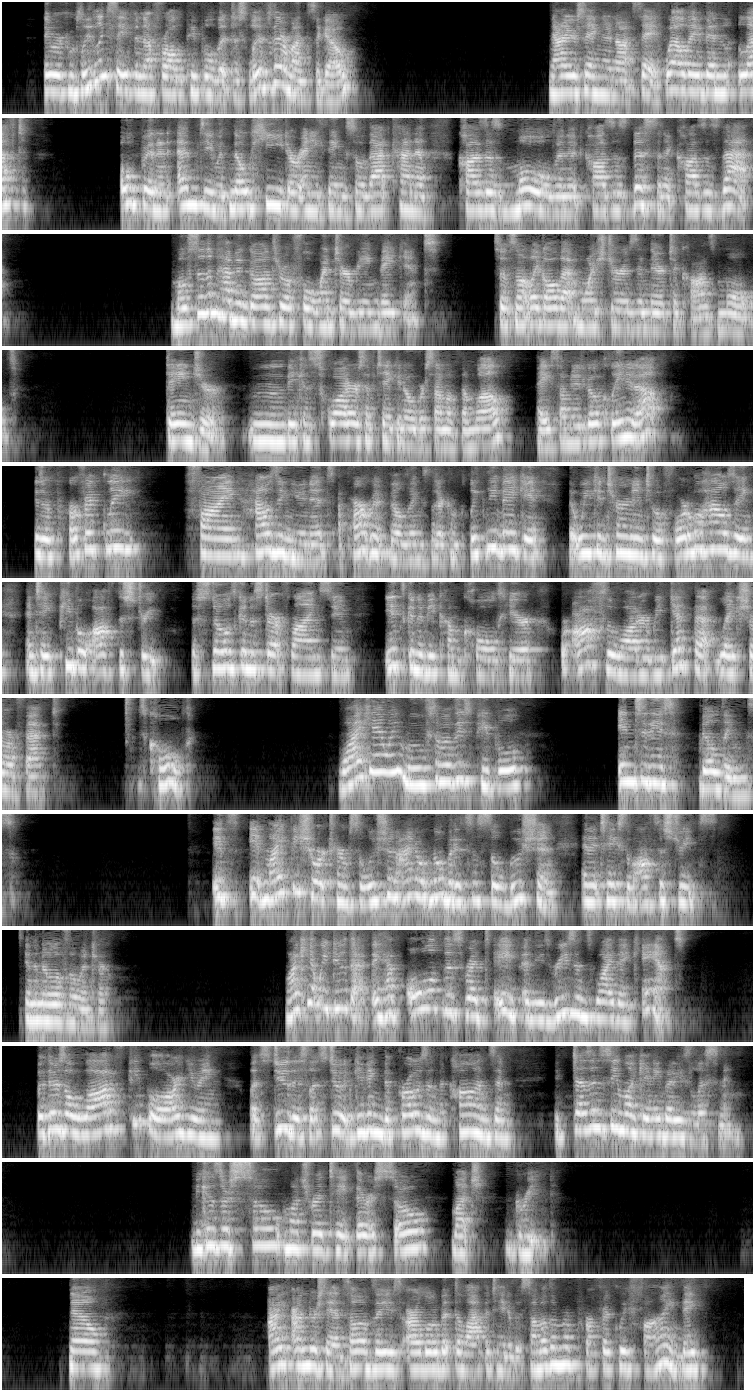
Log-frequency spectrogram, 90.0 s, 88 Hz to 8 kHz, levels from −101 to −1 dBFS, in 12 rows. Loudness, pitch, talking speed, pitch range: -12 LUFS, 210 Hz, 165 wpm, 180-240 Hz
